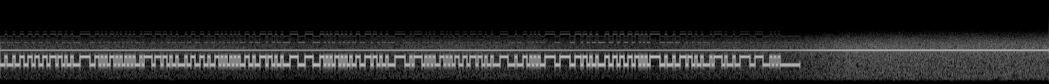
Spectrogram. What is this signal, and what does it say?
RTTY (50 baud, 450 Hz shift), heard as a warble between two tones, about 1140 Hz centre, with a steady whistle near 1880 Hz. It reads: … 54463 20460 99442 53648 97655 88451 31596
